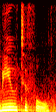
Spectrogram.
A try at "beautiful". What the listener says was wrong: No, beautiful. As I said, the T is sounded beautiful.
